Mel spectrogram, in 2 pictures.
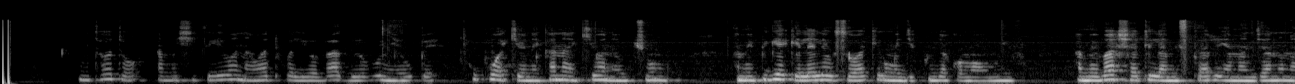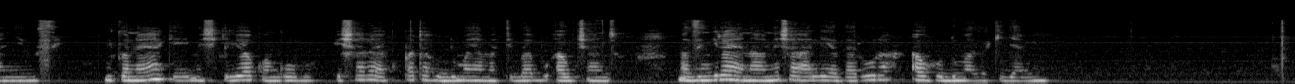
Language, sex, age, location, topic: Swahili, female, 25-35, Kisumu, health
